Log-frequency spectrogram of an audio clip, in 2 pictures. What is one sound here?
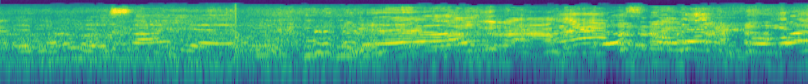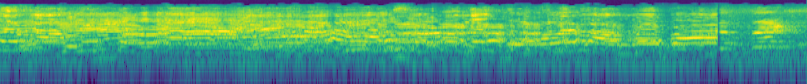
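A middle-aged man talks and laughs nearby.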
